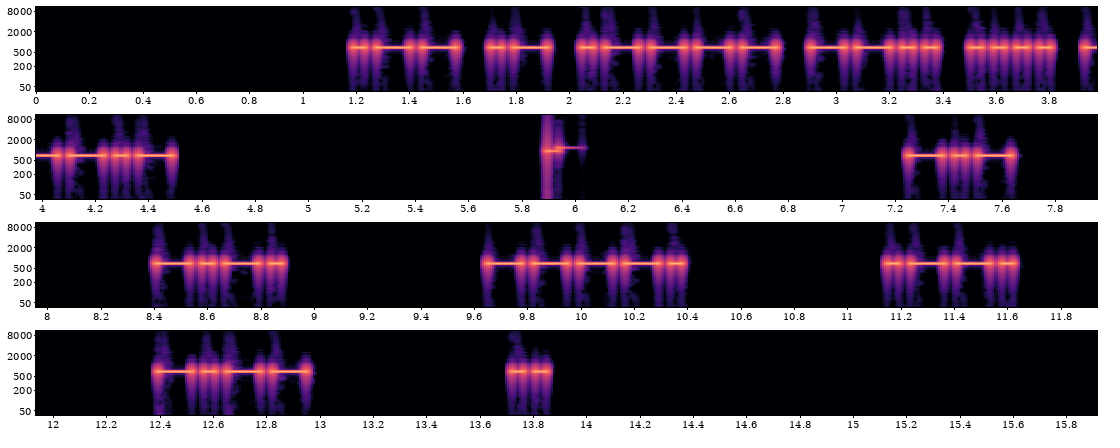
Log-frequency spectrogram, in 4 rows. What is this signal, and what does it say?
Morse code, heard as a keyed tone, about 28 wpm, spaced as for 14 wpm, 700 Hz. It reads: WA1ZHQ KC9PYI
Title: USA Call Signs - 6 Characters - 6x Character Spacing - 28wpm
